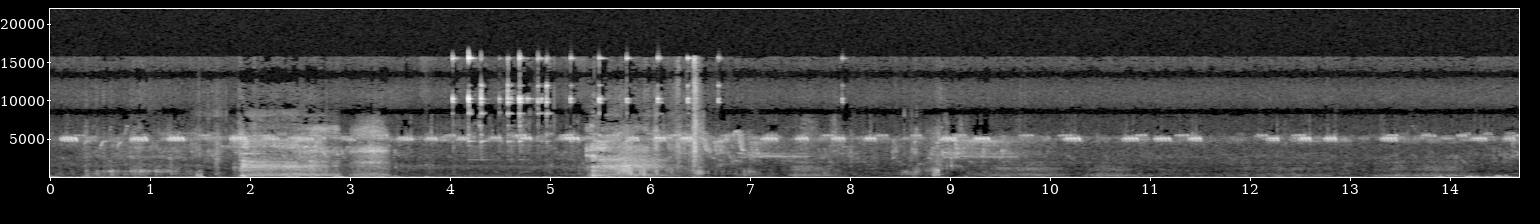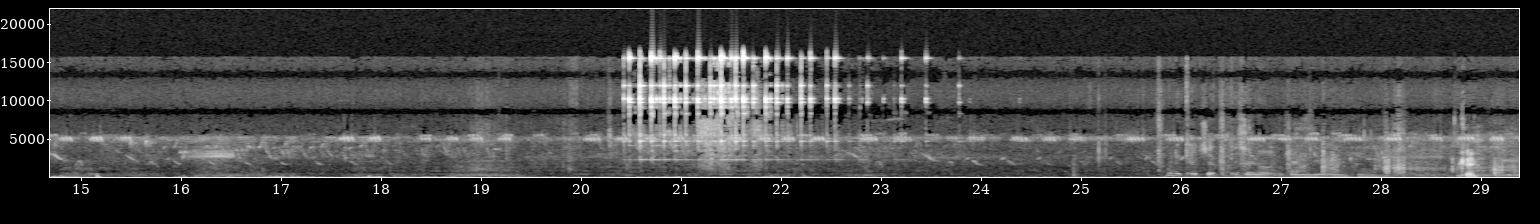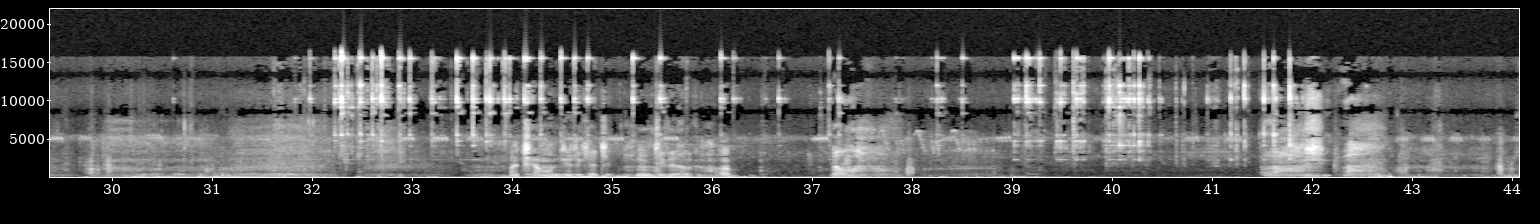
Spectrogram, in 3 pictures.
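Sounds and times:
insect chirping: 2.8 - 14.9, 17.6 - 25.9, 31.8 - 43.8
wind rumble on microphone: 13.9 - 15.3, 29.8 - 36.6, 42.6 - 44.0.

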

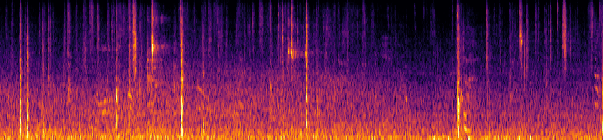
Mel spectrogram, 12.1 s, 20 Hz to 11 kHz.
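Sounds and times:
low background noise: 0.0 - 12.0
racket hitting tennis ball: 2.3 - 4.2.

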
